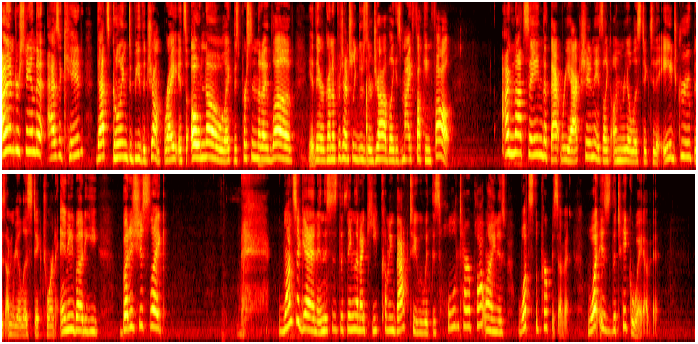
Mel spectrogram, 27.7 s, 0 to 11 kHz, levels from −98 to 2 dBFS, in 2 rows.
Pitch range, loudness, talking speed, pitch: 220-290 Hz, -24 LUFS, 185 wpm, 250 Hz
